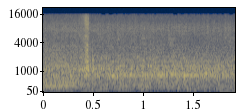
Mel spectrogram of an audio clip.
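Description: A Chevrolet Camaro engine holds a steady drone at about 3,500 RPM while driving on the highway, loud and close from inside the cabin, with one brief sharper burst early on.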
